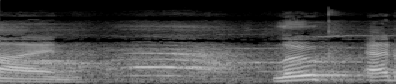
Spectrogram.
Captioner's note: audience applauding and cheering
